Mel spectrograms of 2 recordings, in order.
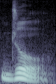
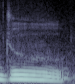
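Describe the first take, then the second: First: The vowel is kept short. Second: The vowel is drawn out long. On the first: The speaker calls it right. "فقط یک حرکت کوتاهه" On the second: The speaker calls it wrong. "زیادم کش ندید، نشه جو"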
